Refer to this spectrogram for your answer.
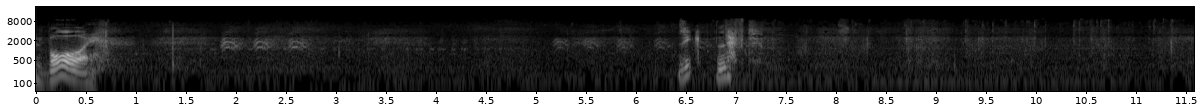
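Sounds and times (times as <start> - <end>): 
steady outdoor noise: 0.0 - 11.5
speech: 0.1 - 0.8, 6.4 - 7.4
crow cawing: 1.2 - 7.3.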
